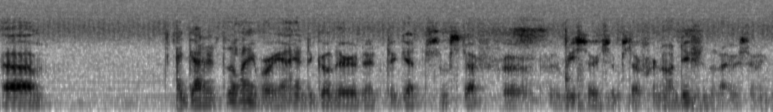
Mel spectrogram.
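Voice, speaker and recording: A man's voice: very deep voice, lively intonation, normal speed, vocal fry. An older man, a former radio actor, reminiscing as an interview guest in a rambling, self-correcting way on a noisy amateur recording.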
